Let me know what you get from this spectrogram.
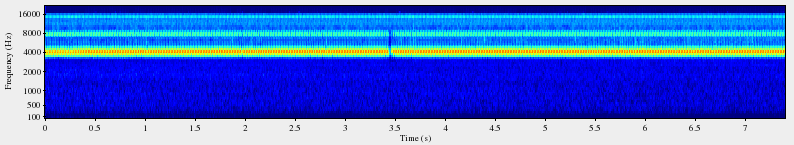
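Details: Singing Striped Marsh-cricket (Pteronemobius lineolatus) from Maggia, Switzerland, 1 September 2023; an even, sustained high-pitched trill, interrupted only by one tiny dropout midway.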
